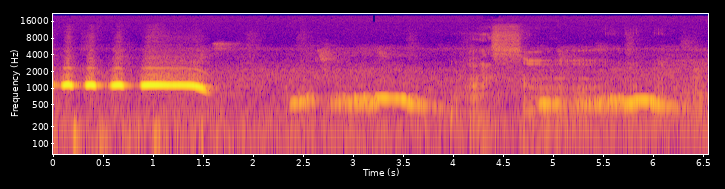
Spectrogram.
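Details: Barbary dove in full cooing display, called manggung, answering a person: a run of steady whistled notes and a long held whistle, then two low, drawn-out rolling coos that sink slightly at the end.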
